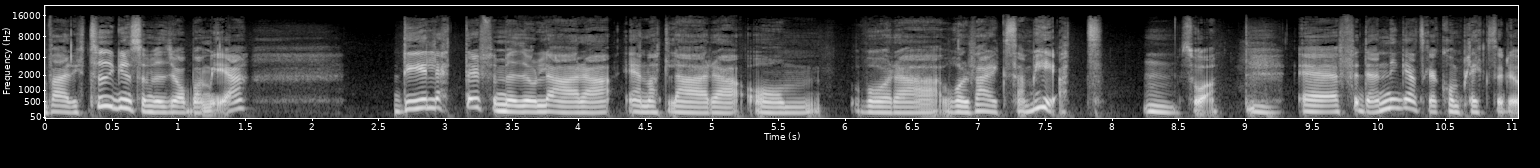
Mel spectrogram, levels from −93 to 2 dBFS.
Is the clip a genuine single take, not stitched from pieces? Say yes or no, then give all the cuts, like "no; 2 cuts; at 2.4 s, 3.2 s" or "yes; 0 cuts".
yes; 0 cuts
